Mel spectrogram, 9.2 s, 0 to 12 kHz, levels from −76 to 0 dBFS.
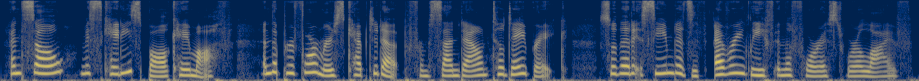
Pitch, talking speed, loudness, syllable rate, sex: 265 Hz, 195 wpm, -19 LUFS, 5.1 syllables/s, female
